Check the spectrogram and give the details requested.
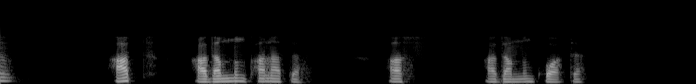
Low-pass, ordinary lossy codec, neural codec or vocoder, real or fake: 3.6 kHz; AAC, 24 kbps; codec, 16 kHz, about 1 kbps, DyCAST, with the encoder's durations; fake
